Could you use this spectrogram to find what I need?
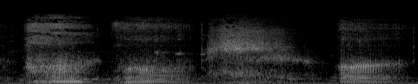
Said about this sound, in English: And then I looked closely down on the deck, and there, seated around the seats, all around the deck, were the crew. They were fast asleep and they were snoring.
